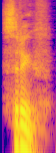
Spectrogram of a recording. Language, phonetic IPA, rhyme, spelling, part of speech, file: Russian, [srɨf], -ɨf, срыв, noun, Ru-срыв.ogg
- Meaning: 1. derangement, frustration 2. failure 3. breakdown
